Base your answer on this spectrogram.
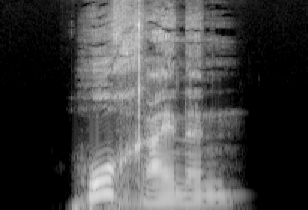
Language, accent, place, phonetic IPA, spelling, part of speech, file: German, Germany, Berlin, [ˈhoːxˌʁaɪ̯nən], hochreinen, adjective, De-hochreinen.ogg
- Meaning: inflection of hochrein: 1. strong genitive masculine/neuter singular 2. weak/mixed genitive/dative all-gender singular 3. strong/weak/mixed accusative masculine singular 4. strong dative plural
